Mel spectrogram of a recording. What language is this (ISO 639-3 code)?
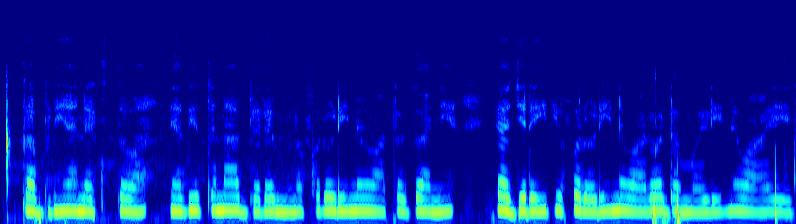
kik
